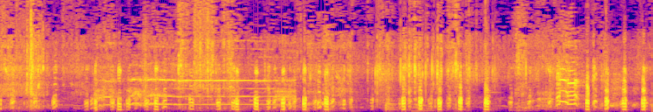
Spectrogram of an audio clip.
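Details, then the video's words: A rooster gives a sustained, even-pitched crow of nearly two seconds early on, over constant busy clucking and short calls from a flock of chickens that continue to the end. "murge ki awaaz"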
